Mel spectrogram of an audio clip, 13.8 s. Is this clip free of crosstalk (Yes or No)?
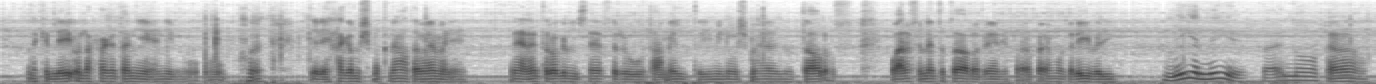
Yes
